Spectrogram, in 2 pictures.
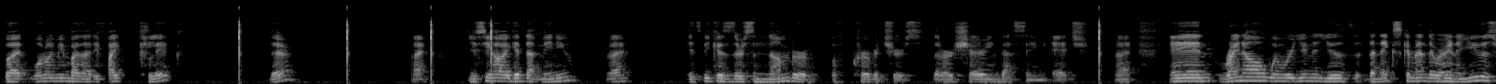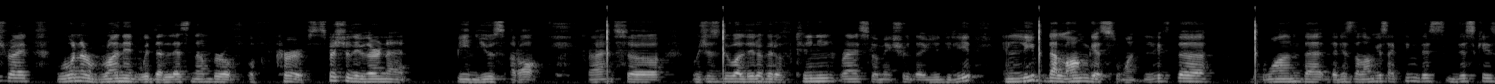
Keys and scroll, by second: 23.5 Delete.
